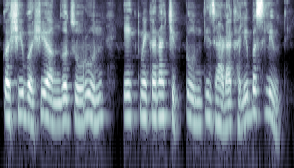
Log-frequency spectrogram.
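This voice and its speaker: A woman's voice: on the low side, darkish tone. A woman storyteller reading a scripted moral tale for children.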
